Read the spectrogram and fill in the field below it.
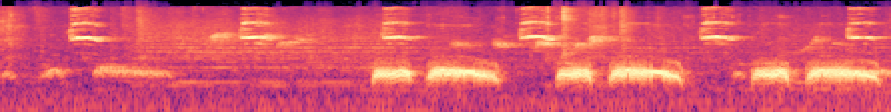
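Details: Spotted dove coo in thổ thúc gù style for luring; softer coos at first, then four loud hollow paired coos in quick rhythm, accompanied by thin high chirps.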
